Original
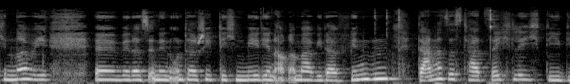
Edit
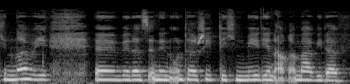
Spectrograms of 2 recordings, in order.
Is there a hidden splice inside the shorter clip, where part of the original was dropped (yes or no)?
no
